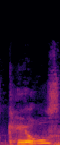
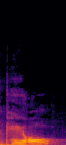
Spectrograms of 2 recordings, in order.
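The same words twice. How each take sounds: First: "Chaol's" said with a questioning rise; testing "Chaol's" as a question; unsure name try. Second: "Chaol" said firmly as a statement; settling on "Chaol" with a firm fall; another name try. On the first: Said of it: "Is that how you say his name?". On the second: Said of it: "Why are fantasy names so hard?". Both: Shown as a demonstration.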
